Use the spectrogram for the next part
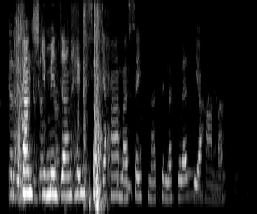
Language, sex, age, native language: Icelandic, female, 12, Icelandic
